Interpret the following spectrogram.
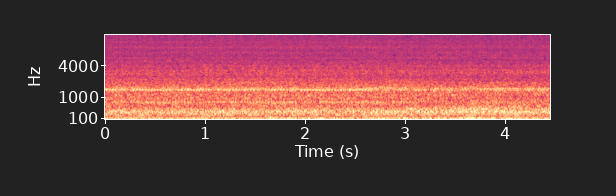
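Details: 2010–2014 Subaru Outback idling right after alternator replacement, started on jumper cables; steady, even idle with a smooth low drone, no knocks, misses or surges; alternator charging about 14.2 V; normal idle.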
